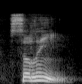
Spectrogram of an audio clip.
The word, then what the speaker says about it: Saleen: shows and I know he likes his name to be pronounced the way it's supposed to be pronounced Selene but I say Steve Saleen cuz I'm from over here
